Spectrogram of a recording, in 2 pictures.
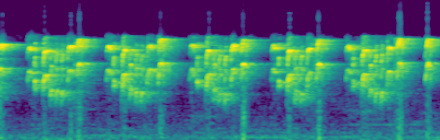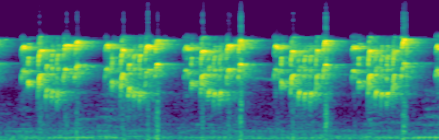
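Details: Long-tailed shrike, a champion competition bird, singing a loud, harsh, buzzy phrase that falls and repeats roughly every three-quarters of a second, steady and insistent, with faint background hum.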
